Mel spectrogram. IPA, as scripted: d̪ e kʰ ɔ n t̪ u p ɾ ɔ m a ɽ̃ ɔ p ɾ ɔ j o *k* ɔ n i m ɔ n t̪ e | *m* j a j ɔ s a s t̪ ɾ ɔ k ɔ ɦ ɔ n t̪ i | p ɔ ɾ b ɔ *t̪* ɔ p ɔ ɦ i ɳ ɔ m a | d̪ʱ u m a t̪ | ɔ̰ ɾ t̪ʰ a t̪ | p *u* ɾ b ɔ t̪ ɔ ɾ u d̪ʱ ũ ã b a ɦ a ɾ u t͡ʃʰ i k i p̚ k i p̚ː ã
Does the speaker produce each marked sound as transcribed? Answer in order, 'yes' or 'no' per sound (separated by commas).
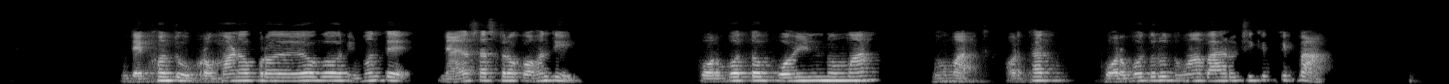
no, no, yes, no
